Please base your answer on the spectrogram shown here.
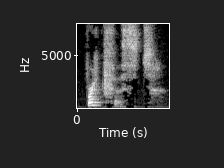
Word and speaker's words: breakfast: band becomes but husband fast black ah but in the word breakfast wreck is red and stressed but fast now is unstressed and becomes first breakfast and think of the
